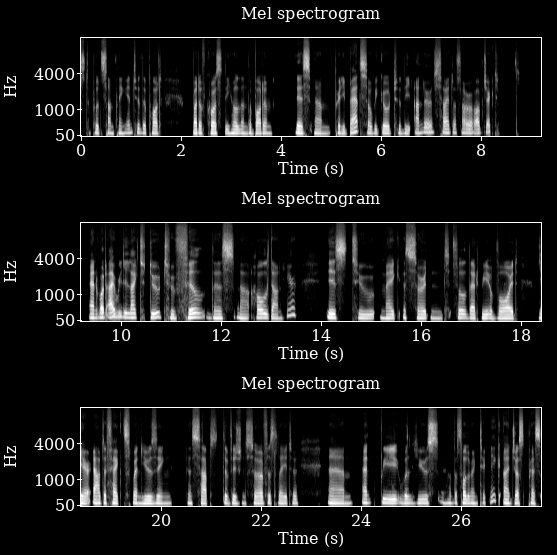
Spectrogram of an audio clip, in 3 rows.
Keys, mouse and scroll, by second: 1.5-6.8 middle drag, 6.8-7.4 scroll up 1, 7.4-10.3 shift+middle drag, 10.3 Tab, 15.6-16.6 scroll up 2, 16.6 shift+middle click.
